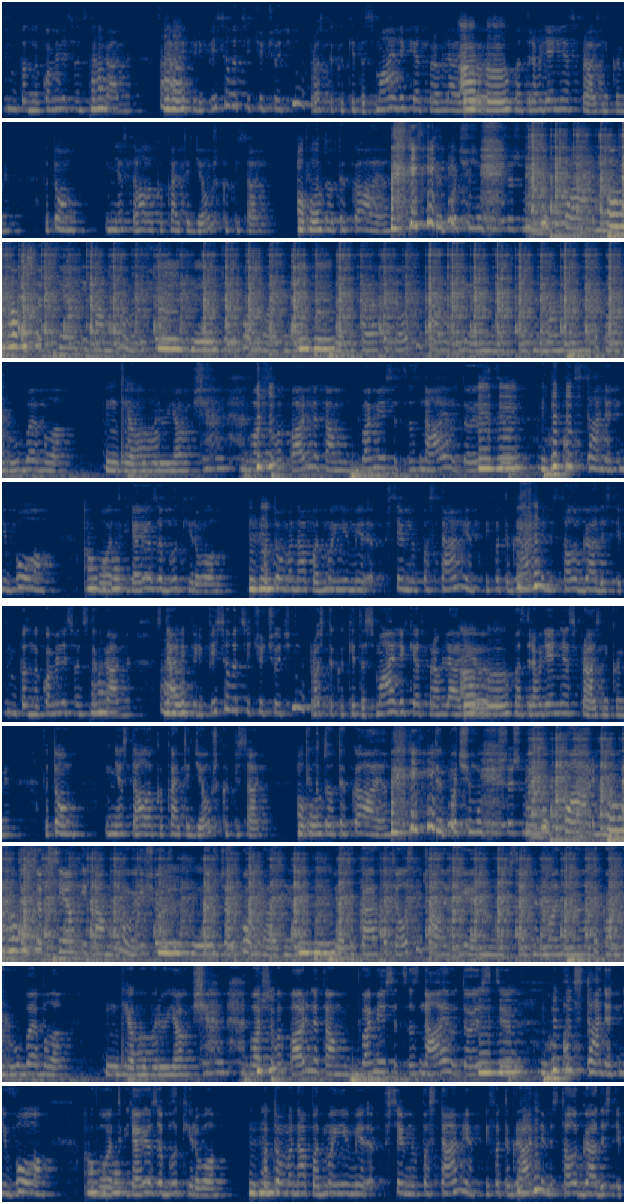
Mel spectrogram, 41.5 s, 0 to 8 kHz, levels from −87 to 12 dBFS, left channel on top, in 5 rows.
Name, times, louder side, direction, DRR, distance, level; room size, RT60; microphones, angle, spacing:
voice 1, 0.0-1.7 2.2-4.3 4.6-6.5 6.8-8.4 9.0-9.2 9.7-11.7 12.3-13.5 14.1-16.5 16.8-18.9 19.3-20.5 21.0-25.7 26.5-31.7 32.4-33.7 34.3-36.1 36.6-41.4, right 3 dB, 80° right, 5 dB, 1.8 m, -40 dB
voice 2, 2.1-2.5 6.1-6.8 12.2-12.6 13.5-14.3 14.7-15.0 15.3-15.6 16.3-17.1 18.6-19.4 20.5-21.0 26.2-27.0 28.0-28.5 31.2-32.5 34.3-34.7 36.4-36.8 40.0-40.4, left 2 dB, 40° left, 10 dB, 1.0 m, -29 dB
Clock, 15.3-24.9, left 1 dB, 85° left, 6.9 m, -37 dB
sound 1, 16.1-20.2 20.7-22.1 22.5-22.6 23.8-27.5 28.0-32.3, right 2 dB, 50° right, 0.7 m, -38 dB
25.0 x 21.0 x 2.5 m, 0.41 s
head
